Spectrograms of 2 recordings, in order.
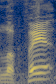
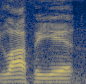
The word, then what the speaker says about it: Lafayette: we're down here in lafete Alabama and I know that's not the proper way to say it you're supposed to be Lafayette but most people here in Alabama just called it then we didn't even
